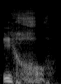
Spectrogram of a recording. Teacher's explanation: in Spain, they say hijo, with a sort of much more throaty J sound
